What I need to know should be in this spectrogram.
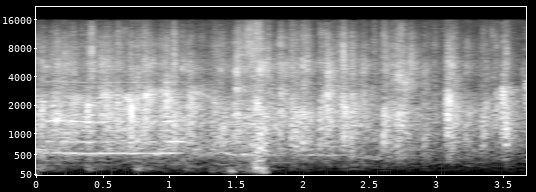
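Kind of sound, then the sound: crowd, audience clapping hands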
